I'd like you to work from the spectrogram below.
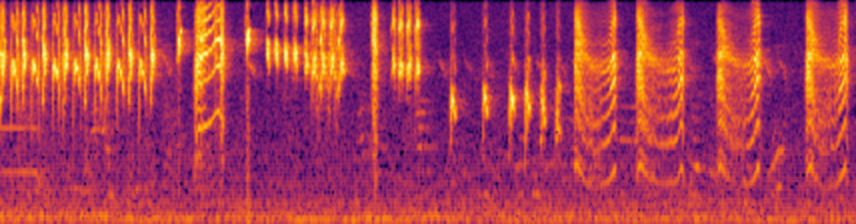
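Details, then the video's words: Energetic long-tailed shrike song mixing fast dry chattering trills, scratchy rattles and separate ticks, then a series of repeated harsh, buzzy downslurred notes. "PENTET GACOR ANTI GALAU"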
